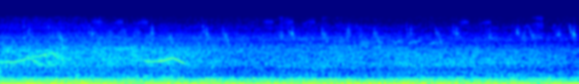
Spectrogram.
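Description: A bird calling with short whistled notes that rise and then fall, three of them in the first couple of seconds, then a few faint high chirps, over a steady low rumble.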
